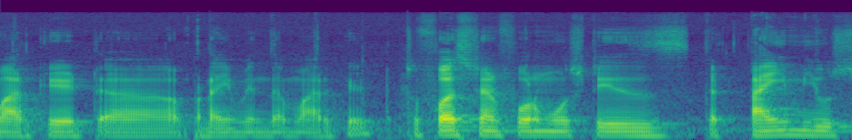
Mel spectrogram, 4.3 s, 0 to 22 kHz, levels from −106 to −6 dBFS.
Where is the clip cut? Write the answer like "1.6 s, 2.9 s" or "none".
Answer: 2.1 s, 3.4 s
